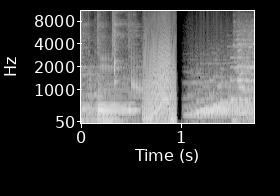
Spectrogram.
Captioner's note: happy music; record scratch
